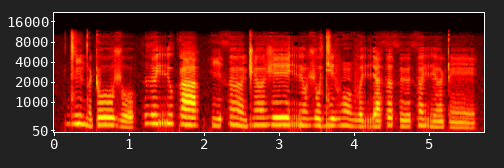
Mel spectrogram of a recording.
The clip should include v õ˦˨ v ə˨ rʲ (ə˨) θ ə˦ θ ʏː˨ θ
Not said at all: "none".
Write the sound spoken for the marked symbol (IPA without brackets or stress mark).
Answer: a˨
